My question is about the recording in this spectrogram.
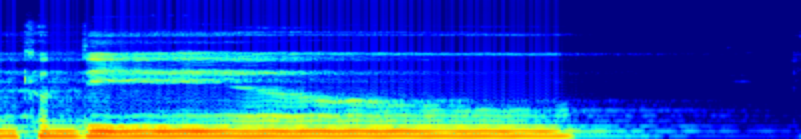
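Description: Background song: a singer ends a Thai lyric line and holds one long, steady note that fades out about three seconds in.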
